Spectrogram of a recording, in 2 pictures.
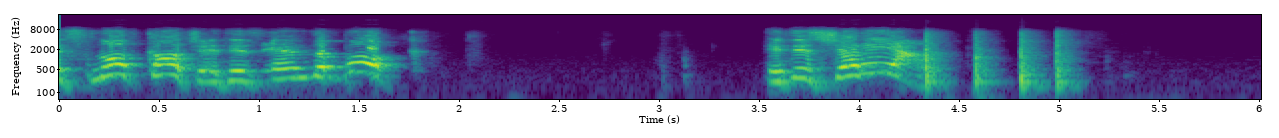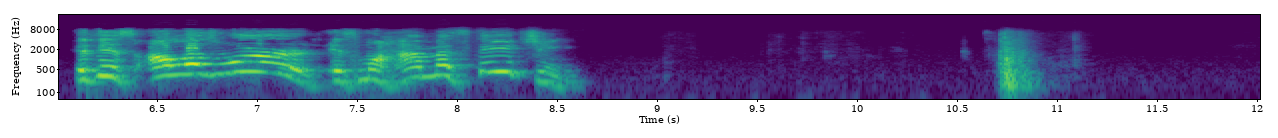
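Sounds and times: book set down on desk: 10.6s - 11.2s.

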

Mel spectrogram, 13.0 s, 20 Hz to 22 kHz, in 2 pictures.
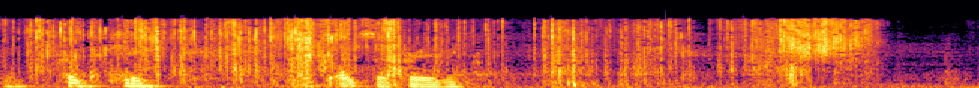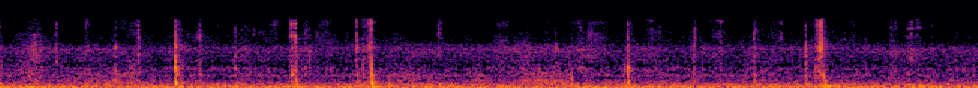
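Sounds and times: foil wrapper crinkling: 0.0s - 5.9s
wrapper ripping: 0.0s - 5.9s.

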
